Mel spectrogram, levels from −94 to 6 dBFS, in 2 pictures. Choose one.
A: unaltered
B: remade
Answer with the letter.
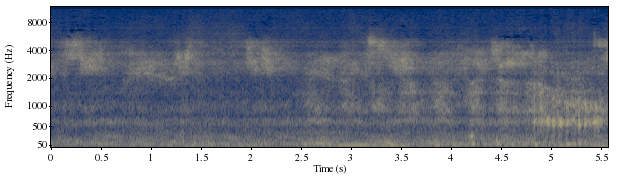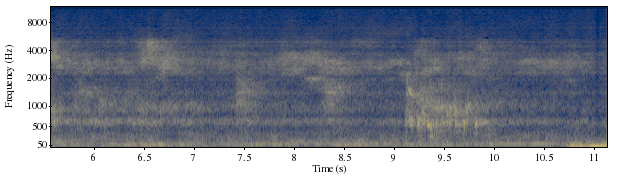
B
